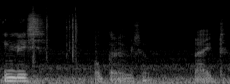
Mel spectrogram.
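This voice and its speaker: Man, teasing sidekick, rapid banter, noisy background. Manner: joking, teasing. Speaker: co-host friend. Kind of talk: casual banter.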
